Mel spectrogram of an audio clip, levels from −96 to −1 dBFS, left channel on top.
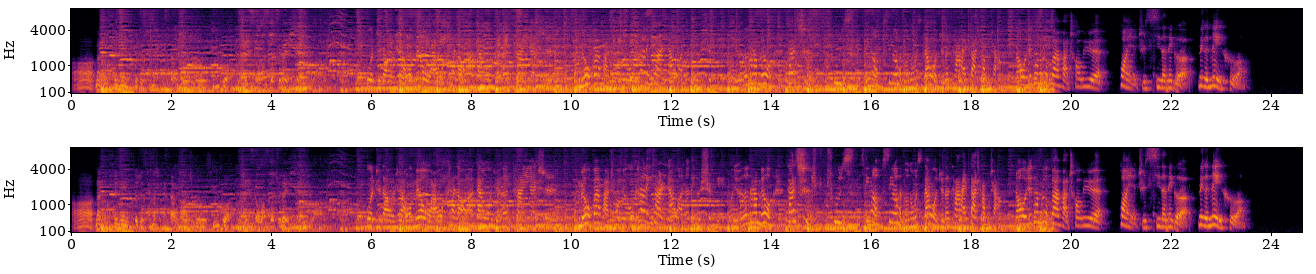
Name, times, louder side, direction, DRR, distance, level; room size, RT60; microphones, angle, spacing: voice 1, 0.0-5.1, right 1 dB, 45° right, 10 dB, 0.7 m, -32 dB
sound 1, 0.6-19.7, left 3 dB, 55° left, 0.7 m, -23 dB
voice 2, 5.9-9.7 10.1-15.6 15.9-18.6 18.9-20.6 21.0-23.5, right 2 dB, 80° right, 7 dB, 1.7 m, -27 dB
28.0 x 9.7 x 2.4 m, 0.28 s
head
